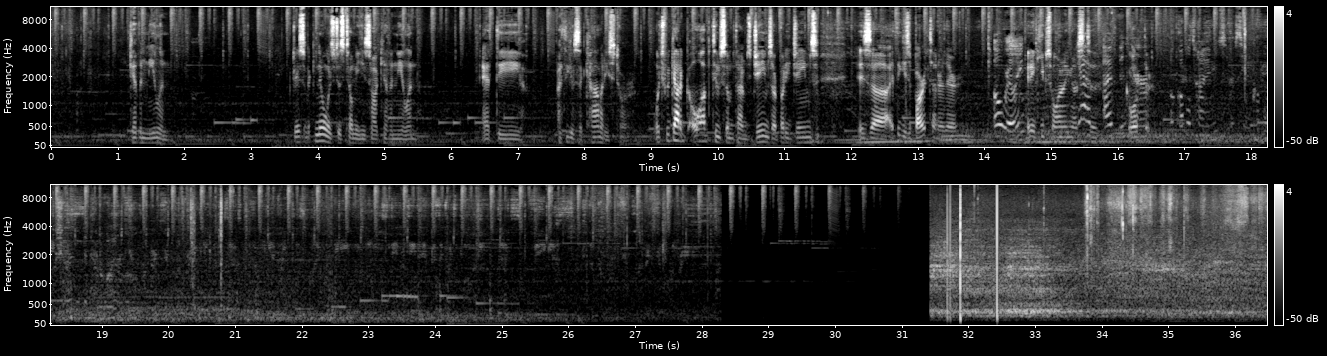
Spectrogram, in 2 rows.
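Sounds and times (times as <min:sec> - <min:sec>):
helicopter droning overhead with a low rumble: 0:00.0 - 0:06.2, 0:10.1 - 0:25.5, 0:31.4 - 0:36.4
speech: 0:01.2 - 0:01.9, 0:03.6 - 0:05.8, 0:06.5 - 0:17.2.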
